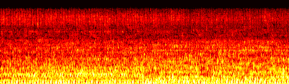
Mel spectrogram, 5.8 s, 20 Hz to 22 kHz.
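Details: 2001 Cub Cadet 3184 tractor, Kohler CH18S 18 hp OHV engine, 848 hours, after tune-up and a new voltage regulator reading 14–15 V: steady, even low thrum at constant idle with no misses or knocks; a normal idle.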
